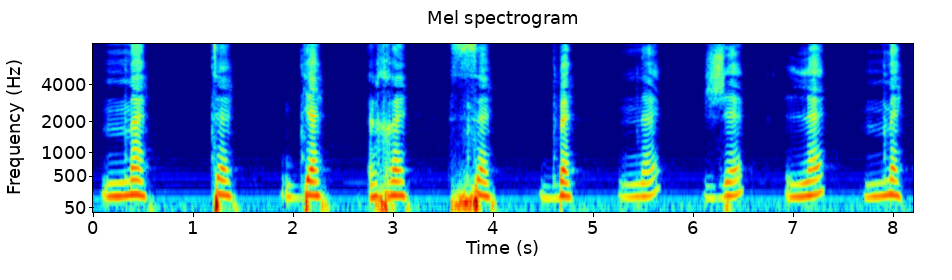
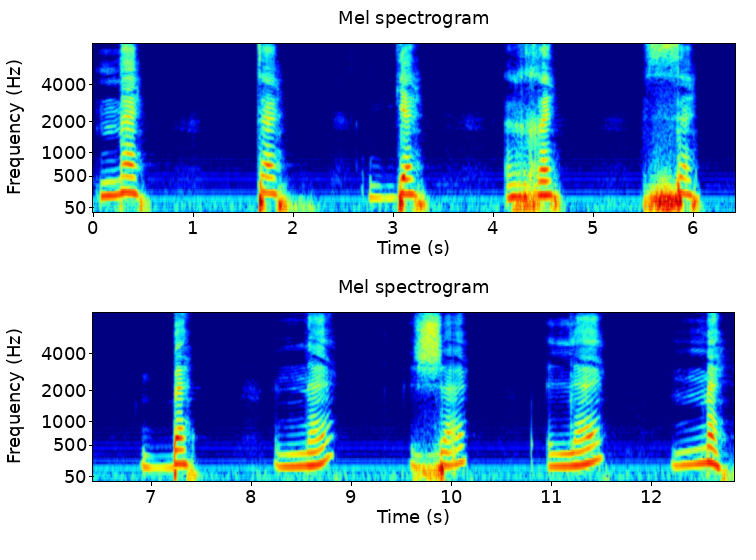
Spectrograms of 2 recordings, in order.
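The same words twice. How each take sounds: First: The syllables are read at a faster pace. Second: The syllables are read at a slower pace.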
